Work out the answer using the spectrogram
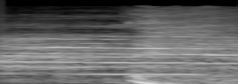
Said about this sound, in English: Man screams instead of the woman.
